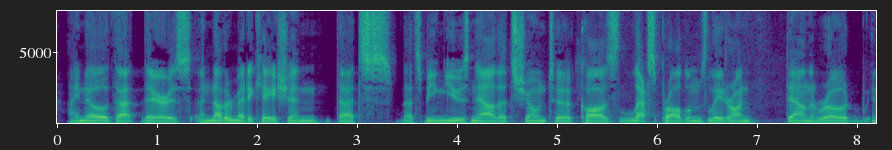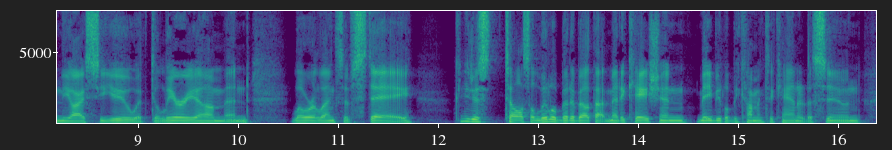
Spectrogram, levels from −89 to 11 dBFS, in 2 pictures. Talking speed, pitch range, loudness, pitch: 190 wpm, 105-115 Hz, -20 LUFS, 110 Hz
